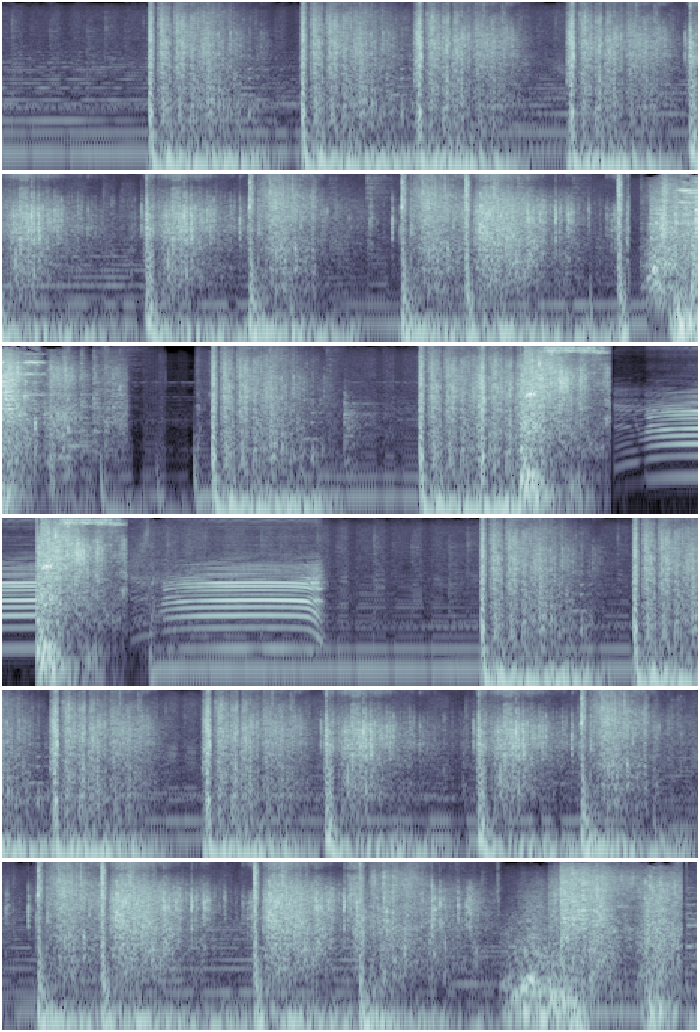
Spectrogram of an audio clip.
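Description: Cartoon sound effects: a long run of heavy impacts, about one a second, over a low music drone, with a cow mooing twice about halfway through.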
